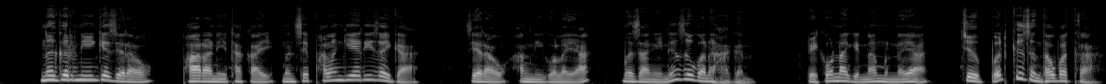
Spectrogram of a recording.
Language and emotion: Bodo, happy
